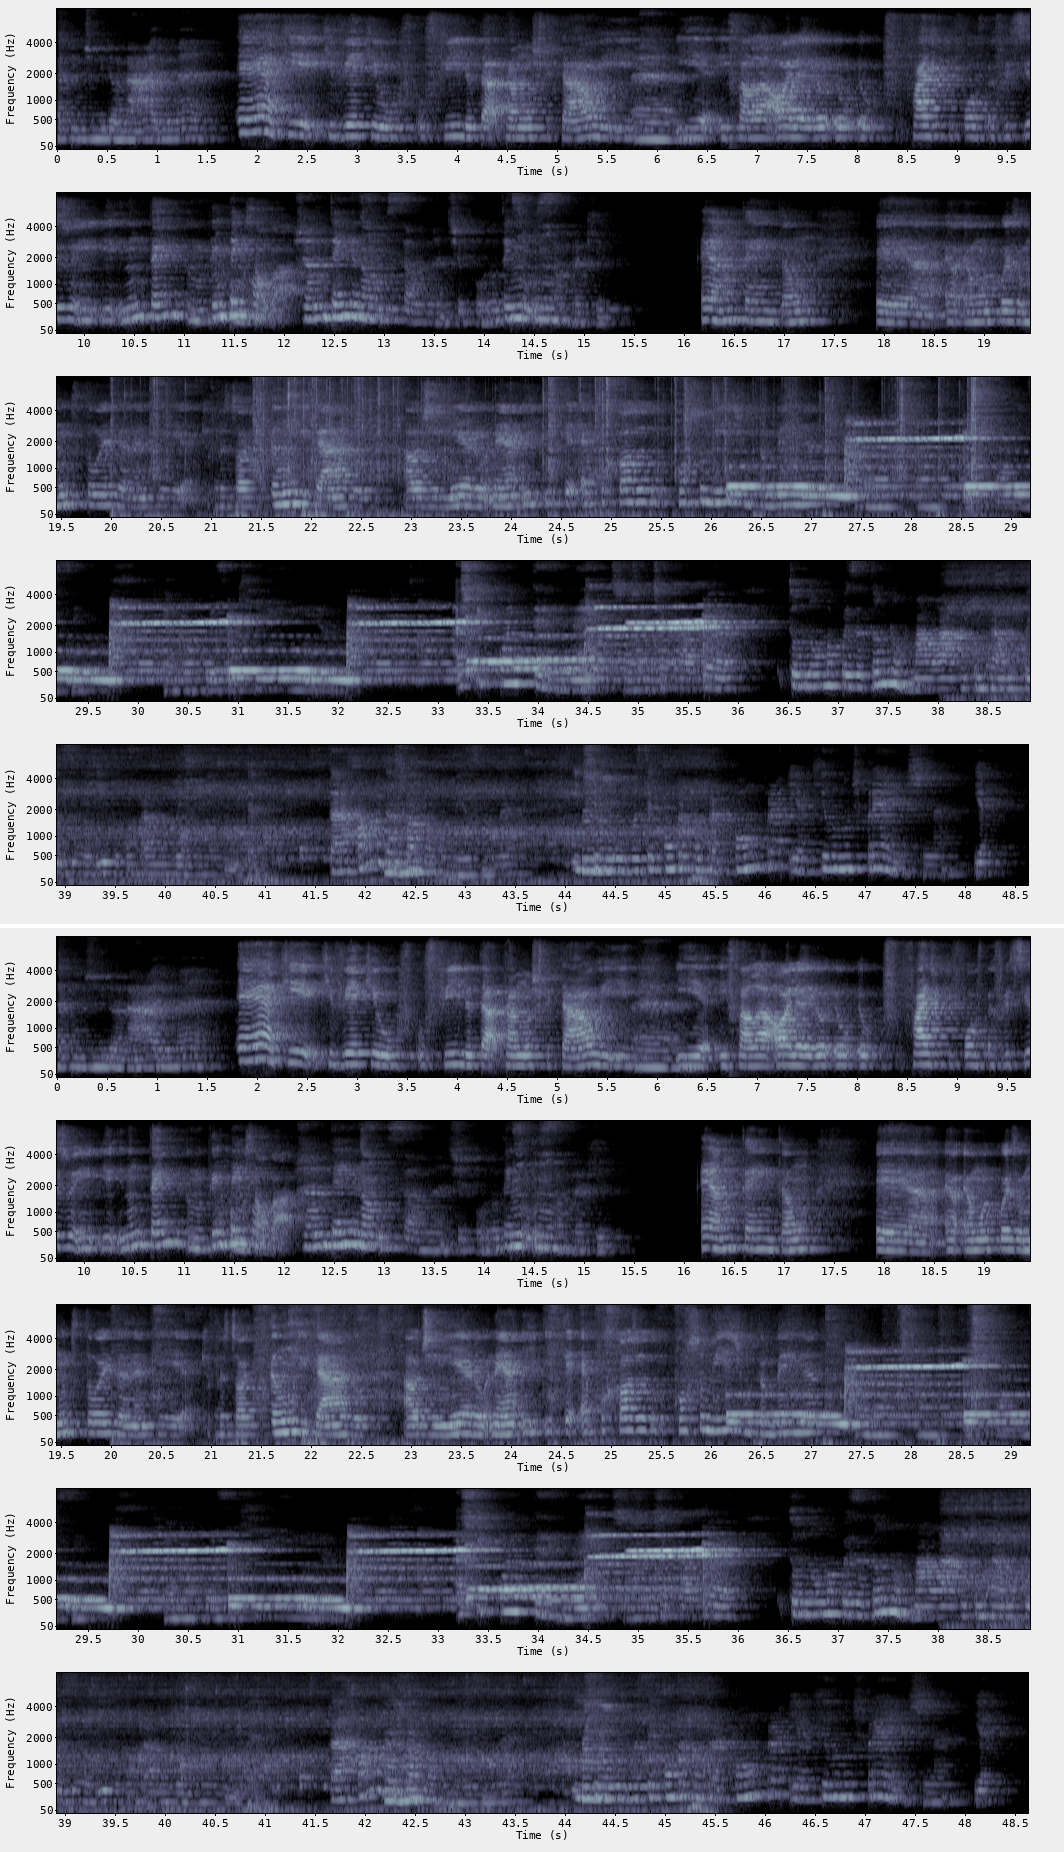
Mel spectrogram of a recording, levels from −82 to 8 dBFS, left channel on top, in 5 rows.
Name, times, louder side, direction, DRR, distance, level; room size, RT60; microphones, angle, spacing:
voice 1, 0.0-1.6 5.7-6.3 11.3-15.3 21.0-21.4 27.4-30.0 30.2-32.0 33.1-36.2 36.5-41.0 41.6-48.2, left 1 dB, 50° left, -2 dB, 0.7 m, -39 dB
voice 2, 1.8-12.0 12.7-13.0 14.3-14.7 16.2-17.7 17.9-27.1 42.2-42.6 44.2-44.5, right 3 dB, 25° right, 3 dB, 0.4 m, -33 dB
sound 1, 20.0-29.0, left 5 dB, 80° left, 0.4 m, -40 dB
sound 2, 26.1-35.7, equal, 10° right, 0.9 m, -26 dB
sound 3, 38.0-45.5, right 2 dB, 85° right, 0.6 m, -43 dB
5.1 x 3.6 x 2.3 m, 0.90 s
head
